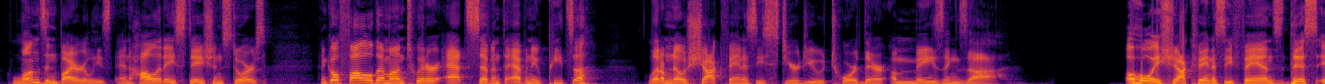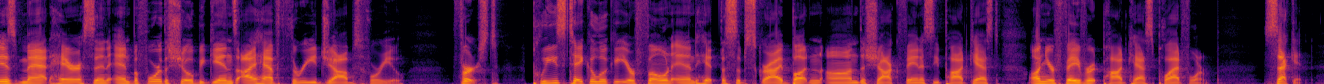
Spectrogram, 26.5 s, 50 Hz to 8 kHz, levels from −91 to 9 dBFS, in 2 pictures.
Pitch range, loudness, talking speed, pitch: 125-165 Hz, -21 LUFS, 160 wpm, 145 Hz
